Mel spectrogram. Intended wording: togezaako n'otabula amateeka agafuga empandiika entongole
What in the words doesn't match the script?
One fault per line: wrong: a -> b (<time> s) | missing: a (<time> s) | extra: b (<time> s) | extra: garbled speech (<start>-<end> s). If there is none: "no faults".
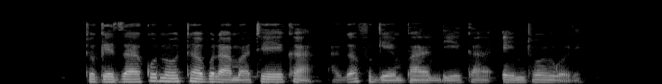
no faults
